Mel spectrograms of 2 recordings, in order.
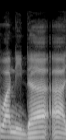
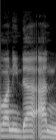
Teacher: wanidaa kita rubah sendiri wanidaa jangan wanidaan jangan tapi wanida a kita panjangkan dua harakat atau kira-kira dua ketukan Mad Iwat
